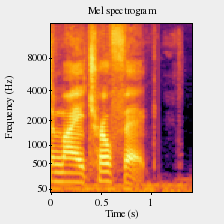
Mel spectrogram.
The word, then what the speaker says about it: amyotrophic: The first word is pronounced amiotrophic.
